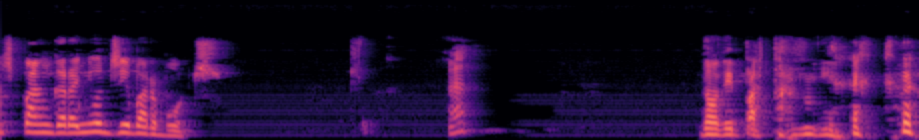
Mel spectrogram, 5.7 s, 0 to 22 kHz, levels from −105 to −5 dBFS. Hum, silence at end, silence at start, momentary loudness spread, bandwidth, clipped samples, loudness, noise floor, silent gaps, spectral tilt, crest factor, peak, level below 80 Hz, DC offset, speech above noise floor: none; 0 s; 0 s; 11 LU; 7.8 kHz; under 0.1%; -38 LUFS; -81 dBFS; none; -4.5 dB/octave; 24 dB; -16 dBFS; -76 dBFS; under 0.1%; 44 dB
